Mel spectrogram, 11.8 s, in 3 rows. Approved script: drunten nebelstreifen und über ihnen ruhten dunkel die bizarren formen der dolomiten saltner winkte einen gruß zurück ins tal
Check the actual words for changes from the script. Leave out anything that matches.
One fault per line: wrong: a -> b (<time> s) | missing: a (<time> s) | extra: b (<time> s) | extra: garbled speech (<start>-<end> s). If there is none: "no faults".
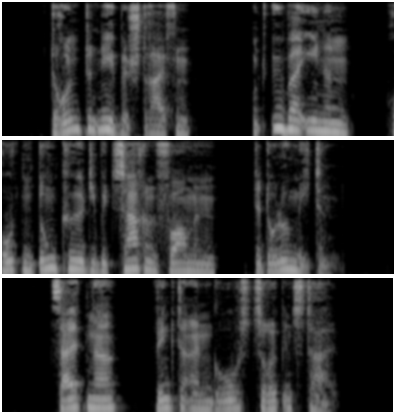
no faults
